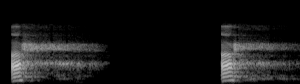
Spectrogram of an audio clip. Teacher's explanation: Huruf ha dari tengah tenggorokan.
